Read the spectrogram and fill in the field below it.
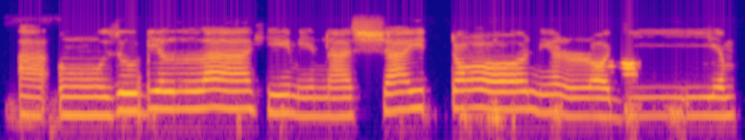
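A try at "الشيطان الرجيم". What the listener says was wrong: Ya, itu jadinya eh to-nya justru sudah dekat sekali dengan huruf a. Syaito. Syaito. To. To. Syaito. kita pelajari secara rinci di mana keluar huruf to dan praktikkan huruf to secara benar.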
